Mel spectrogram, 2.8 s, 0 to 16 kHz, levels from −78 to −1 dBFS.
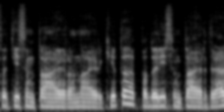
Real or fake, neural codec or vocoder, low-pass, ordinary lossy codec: fake; autoencoder, 48 kHz, 128 numbers a frame, DAC-VAE, trained on Japanese speech; 14.4 kHz; MP3, 96 kbps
